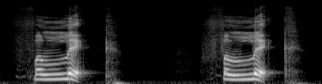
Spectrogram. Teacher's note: front teeth bottom lip and then immediately your tongue for the L sound needs to touch the roof of your mouth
